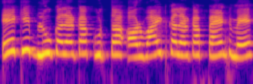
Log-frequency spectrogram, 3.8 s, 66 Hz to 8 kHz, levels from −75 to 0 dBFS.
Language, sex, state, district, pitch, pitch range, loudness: Hindi, female, Uttar Pradesh, Jyotiba Phule Nagar, 360 Hz, 340-375 Hz, -10 LUFS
